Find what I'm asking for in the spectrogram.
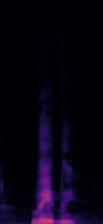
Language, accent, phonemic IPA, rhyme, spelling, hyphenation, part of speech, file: English, US, /ˈleɪt.li/, -eɪtli, lately, late‧ly, adverb, En-us-lately.ogg
- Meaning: 1. Recently; not long ago; of late; not long since 2. In a late manner; after-the-fact 3. Formerly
